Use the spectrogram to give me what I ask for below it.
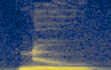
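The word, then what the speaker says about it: nu: A lot of times in Chaucer, that's written N-U, new. So N-U and C-O-W practically rhyme.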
